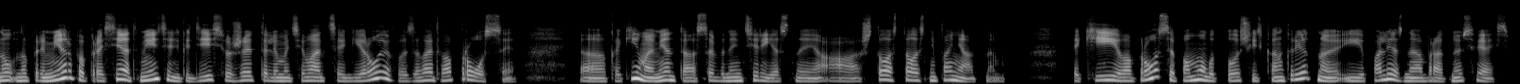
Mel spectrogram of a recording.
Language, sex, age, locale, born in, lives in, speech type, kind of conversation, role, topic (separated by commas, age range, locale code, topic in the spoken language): Russian, female, 45-49, ru-RU, Russia, United States, read, expert-assistant, expert, Как выстроить поэтапный план написания романа: от идеи до рукописи?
